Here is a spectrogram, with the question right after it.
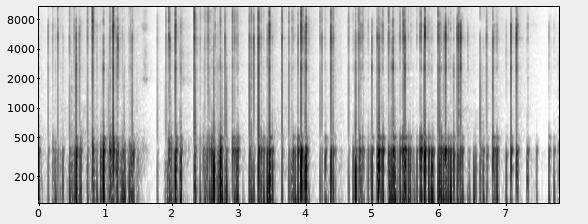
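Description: Long pointed acrylic nails scratch the hollow steel mesh head of a microphone while both hands cup it. The result is a dense, muffled, rumbling scrape that sits mostly in the low end, with quick bursts of bright crackle. The scraping breaks off in brief pauses near 1.8 and 4.6 seconds before resuming.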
